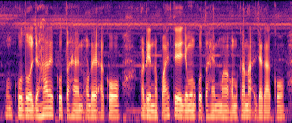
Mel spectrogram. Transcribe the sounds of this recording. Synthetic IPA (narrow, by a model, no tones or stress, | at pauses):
unkɔd̪ɔd͡ʒaɦãɾɛkɔt̪aɦɛnʔɔ̰̃ɖɛjʔa̰kɔəɖɛnapajt̪ɛd͡ʒɛmɔnkɔt̪aɦɛnmaʔɔnkana̰ʔd͡ʒaɡakɔ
